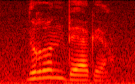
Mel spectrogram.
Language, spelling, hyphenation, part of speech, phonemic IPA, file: German, Nürnberger, Nürn‧ber‧ger, noun, /ˈnʏʁnbɛʁɡɐ/, De-Nürnberger.ogg
- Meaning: Native or resident of Nuremberg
